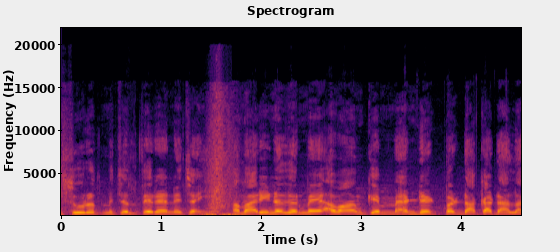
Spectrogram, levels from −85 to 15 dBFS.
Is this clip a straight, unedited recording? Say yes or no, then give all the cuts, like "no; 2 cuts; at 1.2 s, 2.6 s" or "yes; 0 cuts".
no; 1 cut; at 1.5 s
